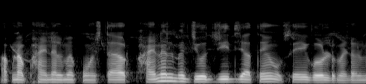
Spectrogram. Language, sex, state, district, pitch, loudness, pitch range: Hindi, male, Chhattisgarh, Kabirdham, 110 Hz, -20 LUFS, 105-120 Hz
